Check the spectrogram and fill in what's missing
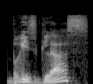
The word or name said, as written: brise-glace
